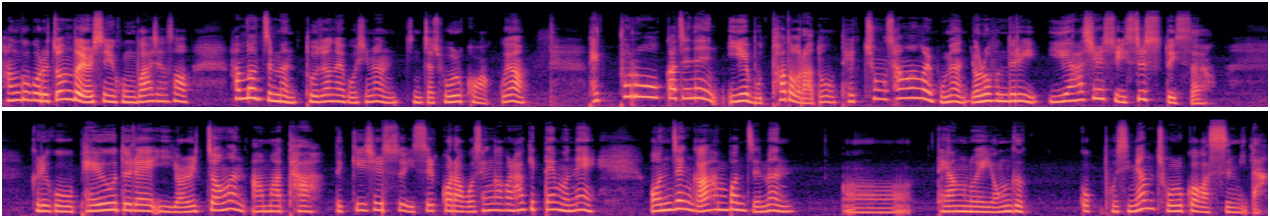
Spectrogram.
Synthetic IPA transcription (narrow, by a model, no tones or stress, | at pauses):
hanɡuɡʌɾɯɭt͡ɕ͈omdʌjʌɭɕ͈imikoŋbuɦaɕ̬ʰʌsʰʌ | hanbʌnd͡ʑ͈ɯmɯntod͡ʑʌne̞boɕʰimjʌnt͡ɕint͡ɕ͈at͡ɕoɯɭk͈ʌk͈ak̚k͈ojo | pe̞k̚pʰɯɾok͈ad͡ʑinɯnie̞motʰadʌɾa̰dote̞t͡ɕʰuŋsʰaŋɦwaŋɯɭpomjʌnjʌɾʌbundɯɾiːe̞ɦaɕʰiɭs͈uis͈ɯɭs͈u̥d̥ois͈ʌjo | kɯɾiɡope̞udɯɾe̞ʔijʌɭt͡ɕ͈ʌŋɯnamatanɯk͈iɕʰiɭs͈uis͈ɯɭk͈ʌɾaɡosʰeŋɡaɡɯɭɦaɡit͈e̞mune̞ | ʌnd͡ʑe̞ŋɡaɦambʌnt͡ɕ͈ɯmɯn | ʌ | te̞ɦaŋnoe̞jʌŋɡɯk̚ | k͈ok̚p͈oɕʰimjʌnt͡ɕoɯɭk͈ʌk͈as͈ɯmɲida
